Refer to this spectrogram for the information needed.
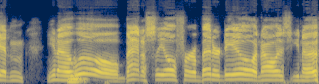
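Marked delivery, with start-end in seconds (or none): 0.9-3.2 put-on rapid salesman patter, higher pitched. Retelling what a car salesman says: imitating a fast-talking car salesman. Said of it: "he's talking really fast".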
